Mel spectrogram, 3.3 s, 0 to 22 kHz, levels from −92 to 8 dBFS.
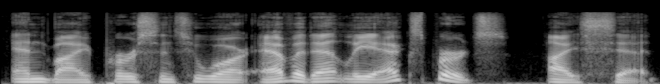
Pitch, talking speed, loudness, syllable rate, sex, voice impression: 125 Hz, 165 wpm, -16 LUFS, 5.0 syllables/s, male, very masculine, very adult-like, middle-aged, thick, tensed, powerful, bright, slightly hard, very clear, fluent, cool, very intellectual, very refreshing, sincere, calm, mature, very friendly, reassuring, very unique, slightly elegant, wild, slightly sweet, very lively, very kind, very modest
